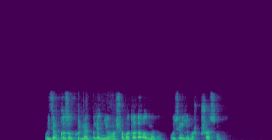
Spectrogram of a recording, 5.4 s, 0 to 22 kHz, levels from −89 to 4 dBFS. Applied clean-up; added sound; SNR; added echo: neural mask model DeepFilterNet 3.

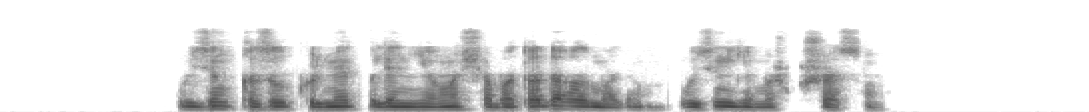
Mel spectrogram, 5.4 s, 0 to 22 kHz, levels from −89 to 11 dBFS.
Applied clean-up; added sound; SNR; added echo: none; none; none; none.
